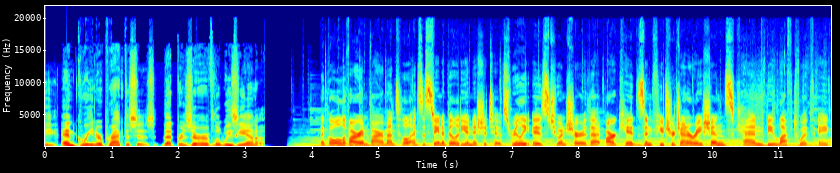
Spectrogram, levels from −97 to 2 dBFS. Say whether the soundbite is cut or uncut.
uncut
